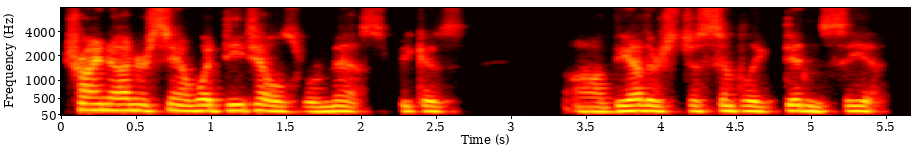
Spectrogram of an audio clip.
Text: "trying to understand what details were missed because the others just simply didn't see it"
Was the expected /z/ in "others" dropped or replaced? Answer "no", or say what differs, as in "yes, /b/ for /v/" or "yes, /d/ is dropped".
no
